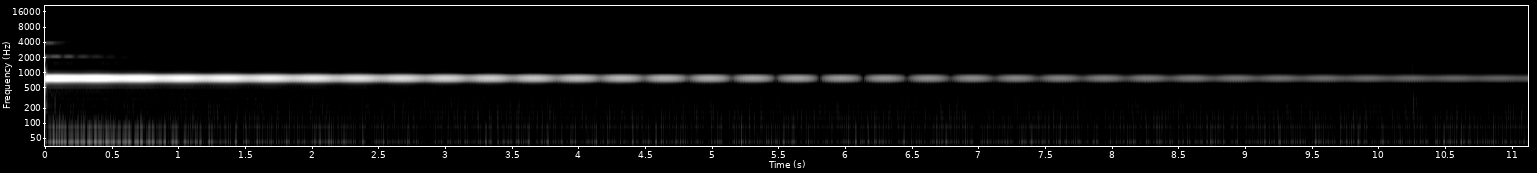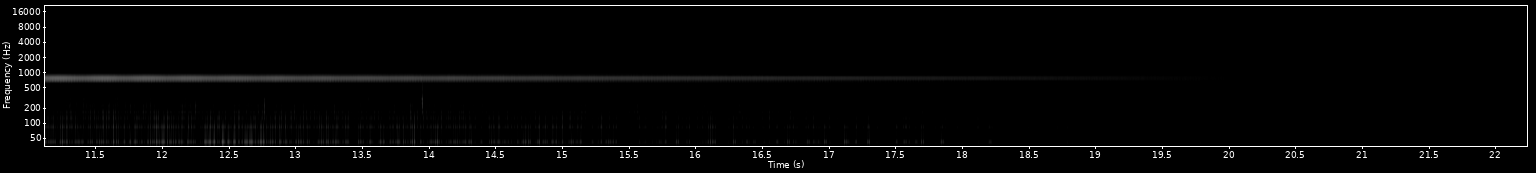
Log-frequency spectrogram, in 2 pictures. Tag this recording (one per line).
crystal-harp
hifi
sample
